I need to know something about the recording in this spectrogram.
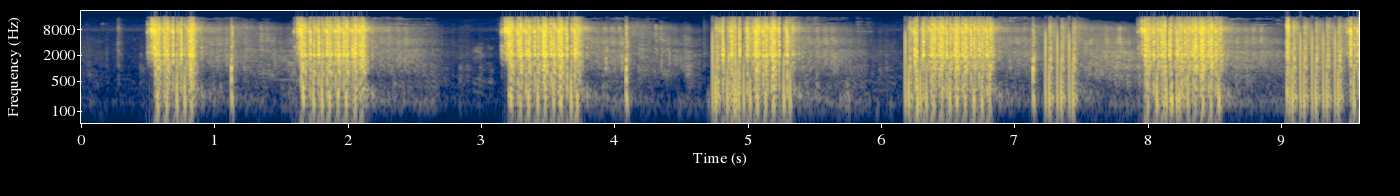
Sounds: machine gun, machine gun shooting, gunshot

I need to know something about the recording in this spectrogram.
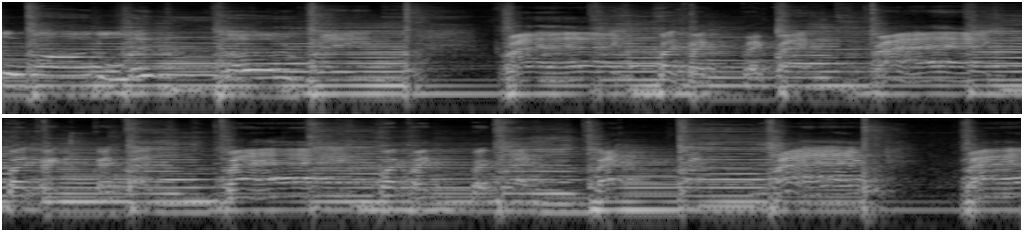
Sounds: music

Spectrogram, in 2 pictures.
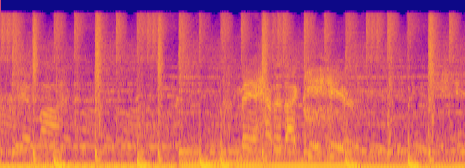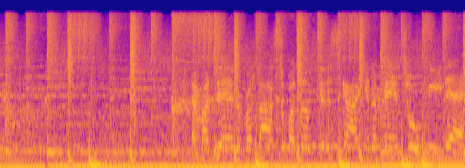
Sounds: background music, rhythm and blues, music, soundtrack music

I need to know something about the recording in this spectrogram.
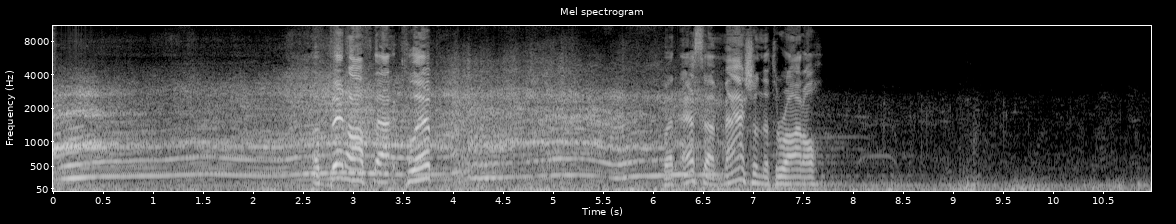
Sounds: skidding, vehicle, speech, car, race car

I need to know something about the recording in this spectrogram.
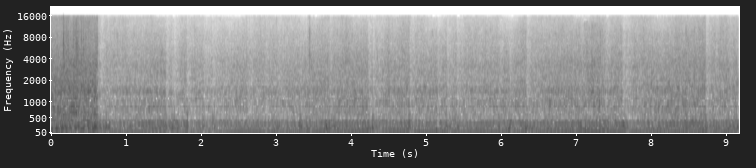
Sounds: motorboat, water vehicle, speedboat

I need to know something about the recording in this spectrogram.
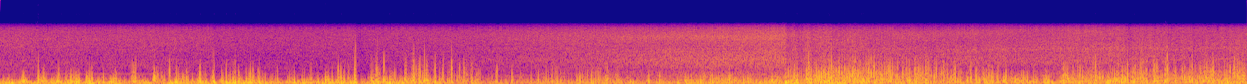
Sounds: mechanical fan

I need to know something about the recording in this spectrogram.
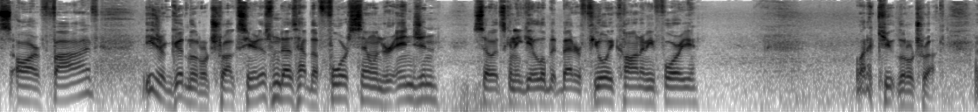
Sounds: speech

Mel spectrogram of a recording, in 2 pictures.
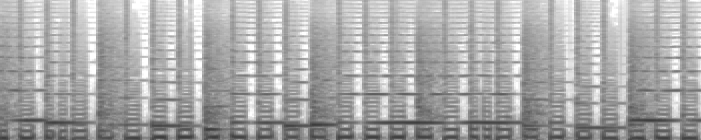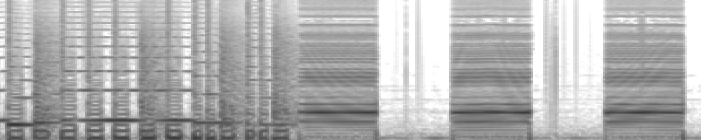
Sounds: video game music, background music, music

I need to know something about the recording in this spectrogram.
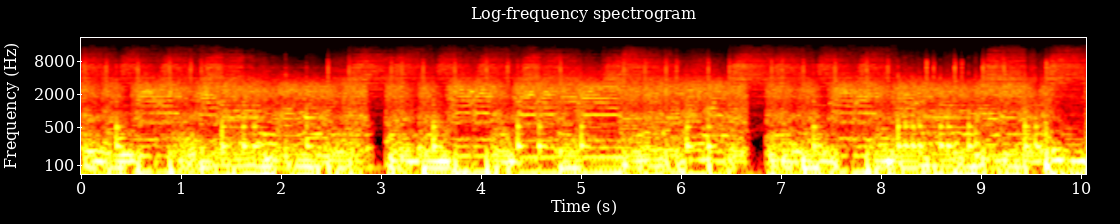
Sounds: drum machine, drum, musical instrument, music

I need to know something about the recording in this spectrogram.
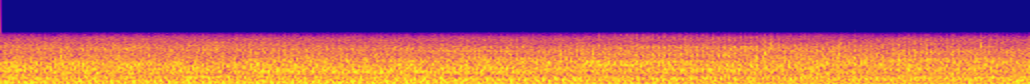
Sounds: outside, rural or natural, vehicle

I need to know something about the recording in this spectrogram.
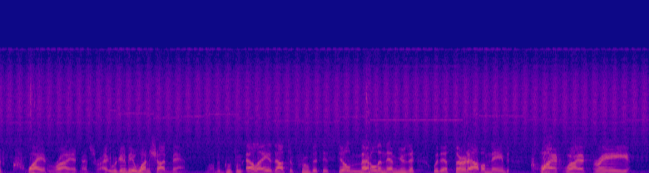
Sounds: speech

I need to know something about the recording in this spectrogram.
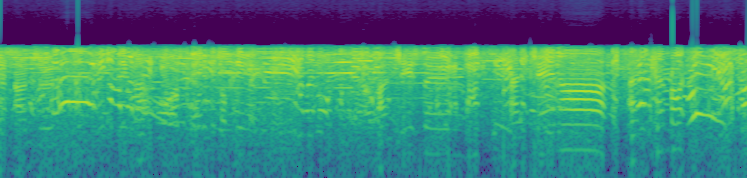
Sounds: speech, music

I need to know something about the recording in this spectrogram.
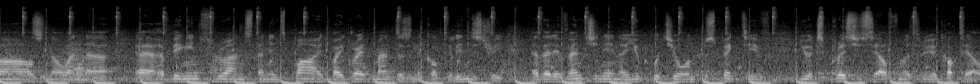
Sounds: speech, music

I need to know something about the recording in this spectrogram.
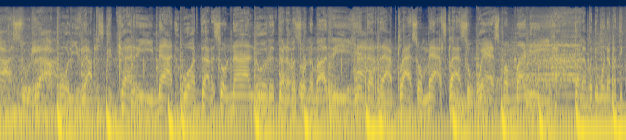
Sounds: music

